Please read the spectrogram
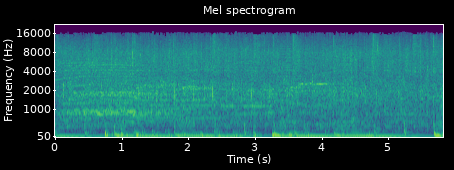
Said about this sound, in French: Un tonnerre d'applaudissements pour Monsieur Johnny Perron-Mesquel.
